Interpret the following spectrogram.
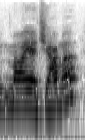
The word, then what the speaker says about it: Maya Jama: collaboration with my uyama I believe that's how you pronounce her name some people say Maya JAMA I think it's Miami I'm not sure if you don't know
